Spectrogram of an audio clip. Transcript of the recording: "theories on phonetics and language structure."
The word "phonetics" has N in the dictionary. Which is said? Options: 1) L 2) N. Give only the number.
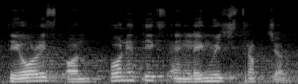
1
